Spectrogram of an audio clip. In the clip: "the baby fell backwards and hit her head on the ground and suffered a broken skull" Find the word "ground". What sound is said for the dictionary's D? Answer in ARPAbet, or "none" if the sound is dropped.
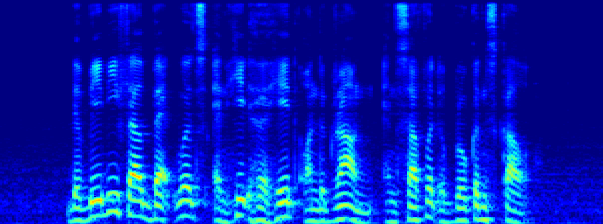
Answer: D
